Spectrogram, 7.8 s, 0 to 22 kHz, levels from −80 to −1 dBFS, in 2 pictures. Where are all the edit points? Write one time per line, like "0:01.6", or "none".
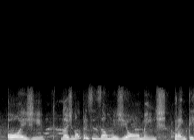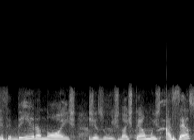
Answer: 0:03.4
0:05.7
